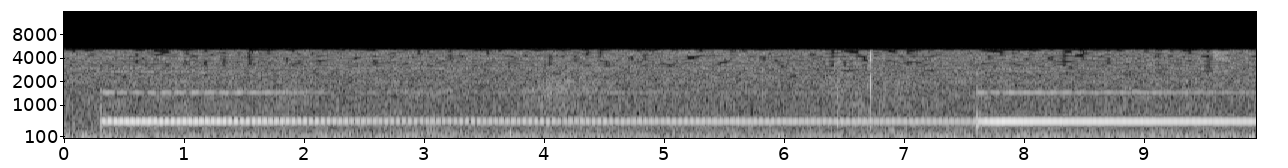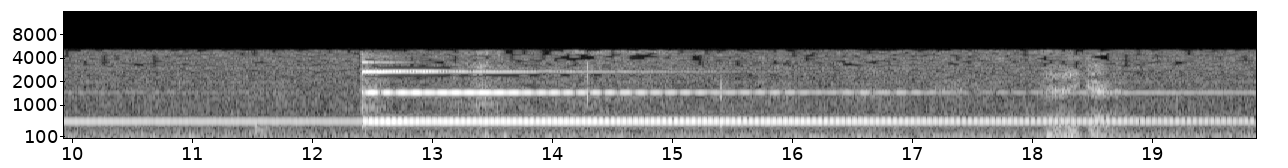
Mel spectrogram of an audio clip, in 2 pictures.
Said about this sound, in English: And I will now ring the gong 3 times to end the meditation. Please listen to every sound from the gong. Only when the last one fades, come out from the meditation.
